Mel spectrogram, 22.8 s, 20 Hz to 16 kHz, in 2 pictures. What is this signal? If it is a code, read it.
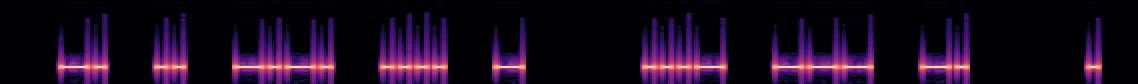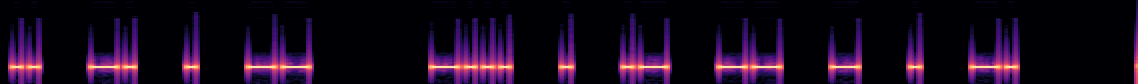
Morse code, heard as a keyed tone, about 14 wpm, spaced as for 10 wpm, 680 Hz. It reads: NICHT VON EINEM BEAMTEN
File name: Witz-05-August-2025-50-F70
